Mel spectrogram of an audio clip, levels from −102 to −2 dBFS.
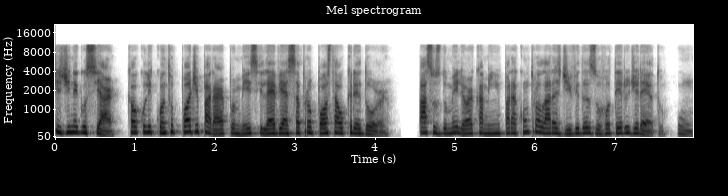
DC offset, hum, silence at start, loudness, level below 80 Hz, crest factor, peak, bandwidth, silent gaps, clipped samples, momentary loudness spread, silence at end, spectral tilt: under 0.1%; none; 0 s; -17 LUFS; -60 dBFS; 16 dB; 0 dBFS; 10.5 kHz; 4.32-4.52 s; under 0.1%; 6 LU; 0 s; -5.5 dB/octave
